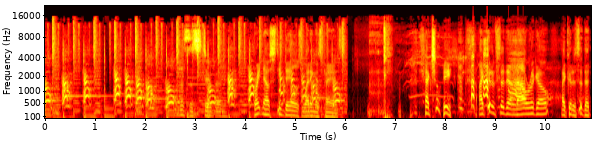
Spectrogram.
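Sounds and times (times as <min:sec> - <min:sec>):
recorded dog barks pitched into a bouncy Christmas tune: 0:00.0 - 0:02.7, 0:03.4 - 0:06.1
speech: 0:02.9 - 0:06.1, 0:07.6 - 0:10.9
laughter: 0:06.8 - 0:10.9.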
